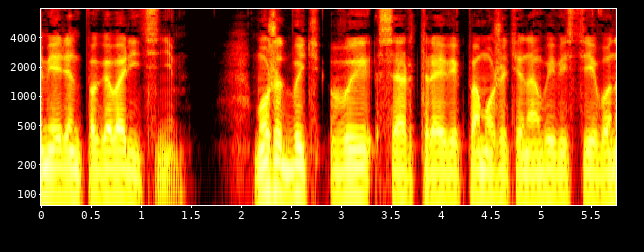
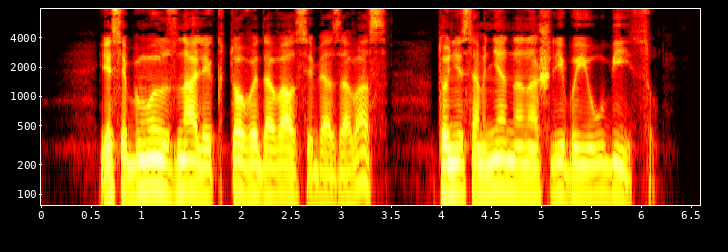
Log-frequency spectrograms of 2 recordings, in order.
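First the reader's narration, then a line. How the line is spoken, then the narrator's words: Dry remark. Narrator (Russian): сухо заметил молодой человек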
